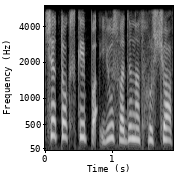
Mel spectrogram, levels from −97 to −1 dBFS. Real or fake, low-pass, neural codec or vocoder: real; 5.4 kHz; none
